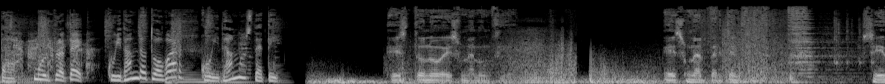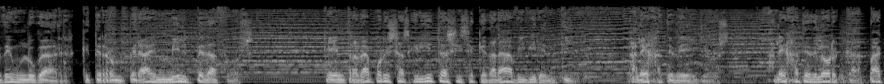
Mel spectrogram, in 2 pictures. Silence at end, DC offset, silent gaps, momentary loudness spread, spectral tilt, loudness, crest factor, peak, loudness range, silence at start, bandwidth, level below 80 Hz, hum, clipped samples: 0 s; under 0.1%; 2.96-3.04 s; 8 LU; -5 dB/octave; -23 LUFS; 16 dB; -6 dBFS; 3 LU; 0 s; 16 kHz; -42 dBFS; none; under 0.1%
